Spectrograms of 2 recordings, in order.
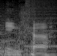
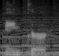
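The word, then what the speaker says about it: Enker: not sure if kidding since it's japanese it's pronounced more like inca well i i know but i'm saying you know they mistranslated it so it's in english it's just inker oh we get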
